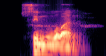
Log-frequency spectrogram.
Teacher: Maka juga tidak boleh dibaca siwan, tidak boleh diidghamkan, tapi harus diizharkan.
